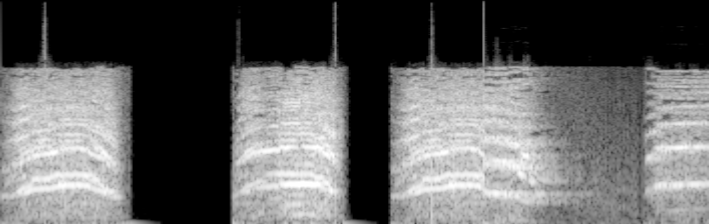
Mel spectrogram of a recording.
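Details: Elephant trumpeting: four loud, brassy blasts, each around a second long with rich stacked harmonics, separated by short silences; the third blast trails off into a fading rumble before the last one starts.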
